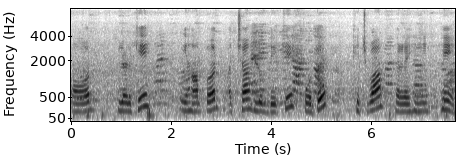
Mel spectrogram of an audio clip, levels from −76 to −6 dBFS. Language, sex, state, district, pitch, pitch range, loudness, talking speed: Hindi, female, Madhya Pradesh, Dhar, 195 Hz, 175-235 Hz, -18 LUFS, 85 wpm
